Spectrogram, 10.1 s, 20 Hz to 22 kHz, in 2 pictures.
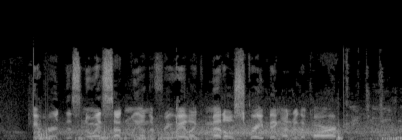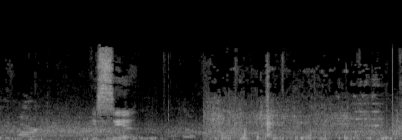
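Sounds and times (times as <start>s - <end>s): freeway traffic passing: 0.0s - 10.0s
wind on microphone: 0.0s - 10.0s.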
